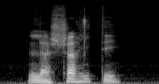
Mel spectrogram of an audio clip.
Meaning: charity
- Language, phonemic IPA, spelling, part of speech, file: French, /ʃa.ʁi.te/, charité, noun, Fr-charité.ogg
